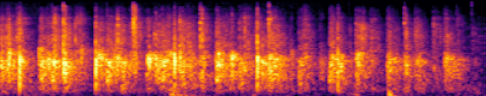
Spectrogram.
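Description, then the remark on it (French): Steady audience applause for two people, a dense wash of many hands clapping continuously at a moderate level with no voices standing out. “Merci à tous les deux, on les applaudit, s'il vous plaît.”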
